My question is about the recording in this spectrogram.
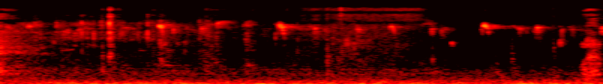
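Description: Faint, scattered bird chirps over a steady low rumble.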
